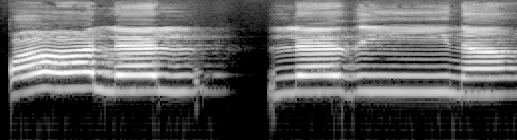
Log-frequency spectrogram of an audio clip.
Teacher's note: قال قاف اور الف دونوں موٹا ادا ہوگا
